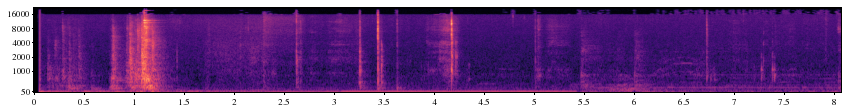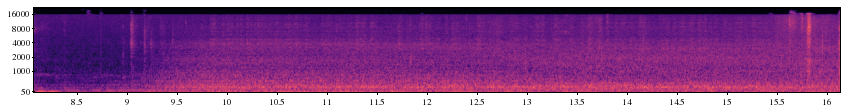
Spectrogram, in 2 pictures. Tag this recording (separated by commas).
Mechanical fan, Mechanisms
